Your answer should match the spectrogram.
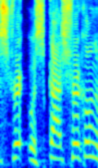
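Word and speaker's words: Stricklin: I did see where, was it Scott Strickland? Am I saying that right? He's the AD at Florida, right? – Yes.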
